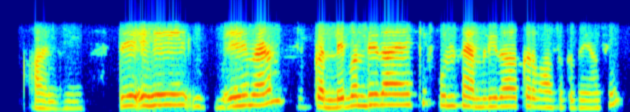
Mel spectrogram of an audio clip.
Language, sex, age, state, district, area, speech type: Punjabi, female, 30-45, Punjab, Ludhiana, urban, conversation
